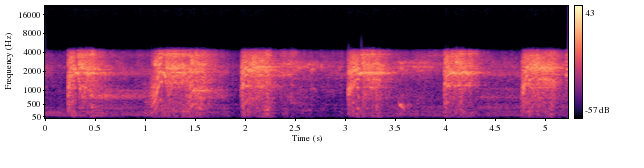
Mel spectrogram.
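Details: Two pet dogs, Tobey and Kitkat, arguing with each other: six harsh, sharp barks in quick succession, about one each second, with quieter noise between them.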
